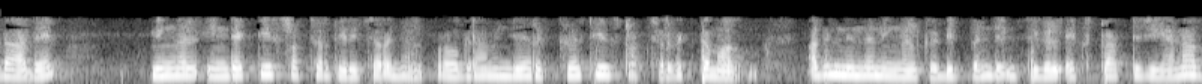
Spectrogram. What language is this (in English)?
Malayalam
